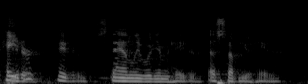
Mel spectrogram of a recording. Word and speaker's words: Hayter: How's it pronounced? Hayter.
